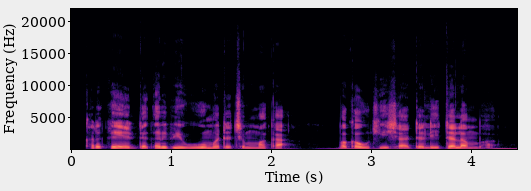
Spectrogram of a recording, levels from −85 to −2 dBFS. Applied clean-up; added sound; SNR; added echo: neural mask model DeepFilterNet 3.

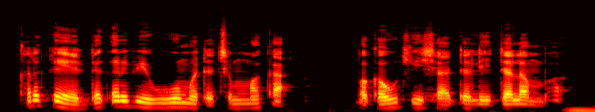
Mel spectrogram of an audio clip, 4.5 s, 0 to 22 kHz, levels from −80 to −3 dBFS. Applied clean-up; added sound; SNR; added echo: classical method Wiener filter.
